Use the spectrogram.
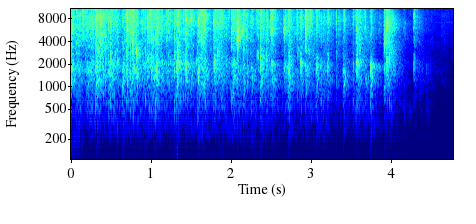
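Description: A church audience breaks into sustained applause, dense overlapping clapping at a steady loud level that tapers off and fades out in the final second.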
